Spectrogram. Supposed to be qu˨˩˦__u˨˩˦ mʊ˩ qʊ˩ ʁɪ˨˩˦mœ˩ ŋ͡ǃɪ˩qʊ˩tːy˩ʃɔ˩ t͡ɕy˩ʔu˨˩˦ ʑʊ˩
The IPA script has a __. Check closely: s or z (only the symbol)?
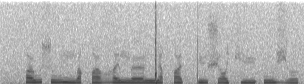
s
